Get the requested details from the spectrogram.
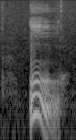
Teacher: is a high back rounded vowel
